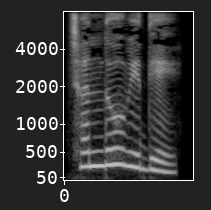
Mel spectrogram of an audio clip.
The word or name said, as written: ಛಂದೋವಿದ್ಯೆ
